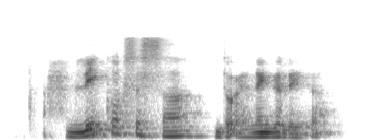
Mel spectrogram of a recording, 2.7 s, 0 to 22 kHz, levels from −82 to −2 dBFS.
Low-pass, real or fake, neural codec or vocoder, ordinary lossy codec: 7.2 kHz; fake; codec, 16 kHz, 0.9 kbps, LongCat-Audio-Codec; MP3, 64 kbps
